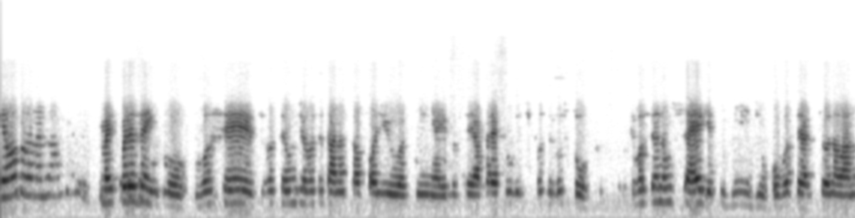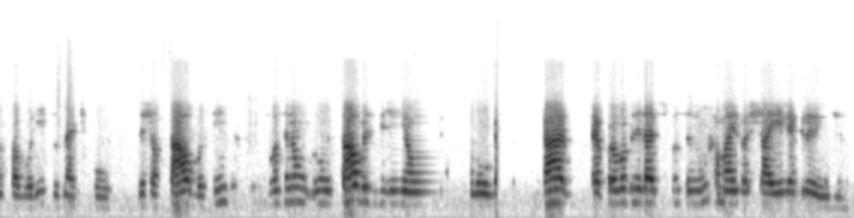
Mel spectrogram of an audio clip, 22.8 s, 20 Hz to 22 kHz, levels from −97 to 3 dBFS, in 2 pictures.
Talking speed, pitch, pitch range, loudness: 160 wpm, 205 Hz, 180-225 Hz, -21 LUFS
